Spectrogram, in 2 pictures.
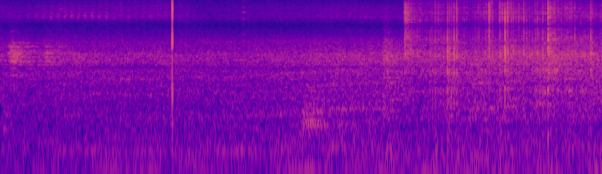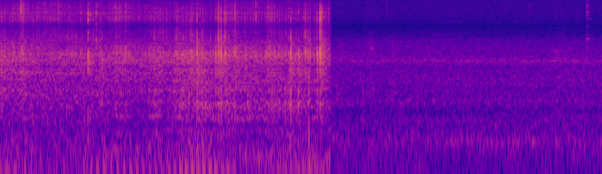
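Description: Electric welding arc crackling as a homemade mains-powered welder, with a bottle of salt water as its current limiter, runs a bead on a piece of iron. The crackling cuts off suddenly about seven seconds in.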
